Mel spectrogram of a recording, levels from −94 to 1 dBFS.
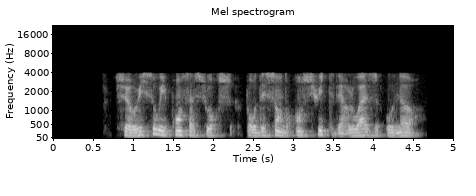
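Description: No faults can be heard in this speech; it arrives over a call path whose sound has nothing above 4 kHz and the grainy coding noise of narrowband telephone audio, which fits a G.711 mu-law codec.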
